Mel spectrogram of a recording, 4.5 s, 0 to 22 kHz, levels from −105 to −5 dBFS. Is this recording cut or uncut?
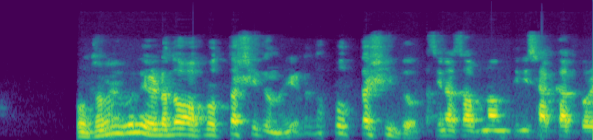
cut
